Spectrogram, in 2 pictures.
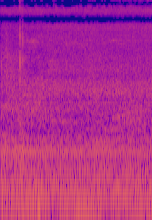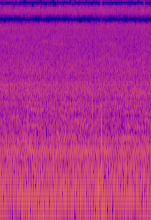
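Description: Steady low rumble and hum of PATH rail cars in the station, with a couple of faint clicks.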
